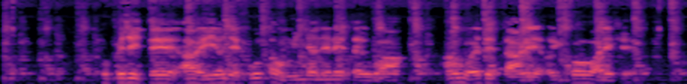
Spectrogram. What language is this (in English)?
Guarani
